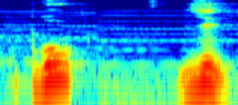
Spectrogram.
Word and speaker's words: Brouilly: So you have bru, yi.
